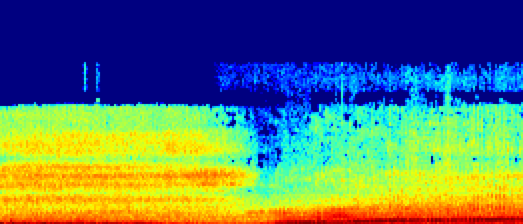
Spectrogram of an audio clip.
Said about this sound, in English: It roars at me, and I can feel its flame like acid in the wound, but I will not be moved.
